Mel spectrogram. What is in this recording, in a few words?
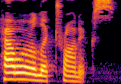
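"power electronics", English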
